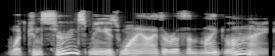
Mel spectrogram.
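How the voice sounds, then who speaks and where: A man voicing a level-headed law professor turned amateur sleuth in an audiobook, with direct, measured questioning. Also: mid-range voice, sing-song, a bit bright, no echo, pitched above the performer's own voice. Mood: probing, calm.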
